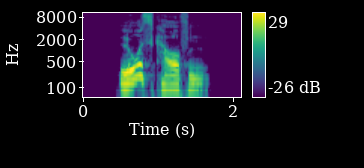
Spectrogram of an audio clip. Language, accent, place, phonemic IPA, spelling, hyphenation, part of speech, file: German, Germany, Berlin, /ˈloːsˌkaʊ̯fn̩/, loskaufen, los‧kau‧fen, verb, De-loskaufen.ogg
- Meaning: to ransom (someone)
